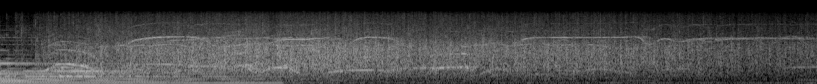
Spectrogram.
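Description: The last chord of an acoustic guitar and mandolin rings out for about three seconds under an audience's applause. The applause carries high whistles and cheers and fades gradually.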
